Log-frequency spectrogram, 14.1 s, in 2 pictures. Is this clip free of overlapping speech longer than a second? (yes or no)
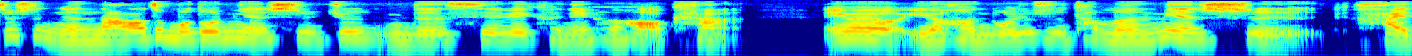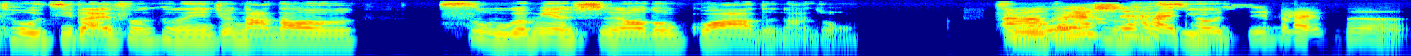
no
